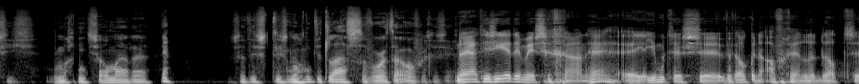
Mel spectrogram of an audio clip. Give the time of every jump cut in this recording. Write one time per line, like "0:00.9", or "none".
none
